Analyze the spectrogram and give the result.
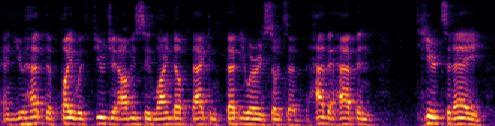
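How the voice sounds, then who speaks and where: A man's voice: mid-range voice, flat delivery, moderate pace. Distant, echoey male reporter. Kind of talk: press interview questioning. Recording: roomy echo, distant from mic.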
